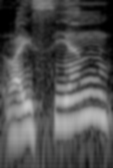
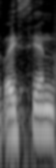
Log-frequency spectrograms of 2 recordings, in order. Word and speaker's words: Ricean: famous Communications engineer rice so sometimes we call it ricean PDF or we may even spell it as r i c i a n all are okay rice ricean Ren all of it is okay but ultimately it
